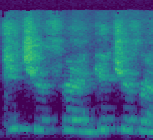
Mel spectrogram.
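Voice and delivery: play-acted angry screaming, very high, shrill crowd scream. Retelling how people in the taco line reacted: imitating people screaming. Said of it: "screaming at me".

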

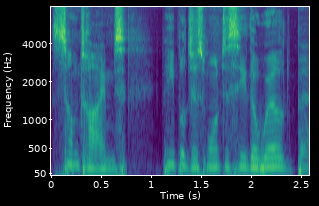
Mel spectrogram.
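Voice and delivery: put-on British accent. Asked to hear his Michael Caine, he does a Michael Caine impression. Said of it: "Let's hear your Michael Caine".

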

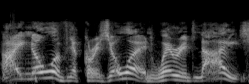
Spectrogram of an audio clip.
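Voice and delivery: put-on old-school video game creature voice. Imitating the character's other head turning to address the player: classic Rare game voice. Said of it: "it's classic Rare voice".

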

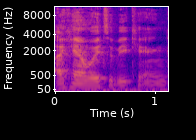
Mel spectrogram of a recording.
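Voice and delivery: normal talking voice

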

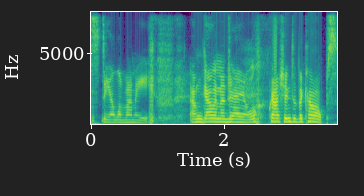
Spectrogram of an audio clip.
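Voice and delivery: menacing cat-like voice.

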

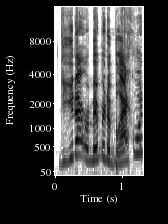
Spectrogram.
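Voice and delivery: high, fast, laughing, mocking delivery.

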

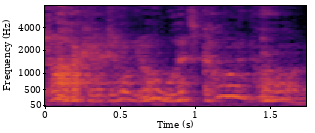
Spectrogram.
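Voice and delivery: frightened voice, fearful and lost. Telling the doctor in a scene that nothing makes sense: acting scared. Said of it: "I'm so scared".

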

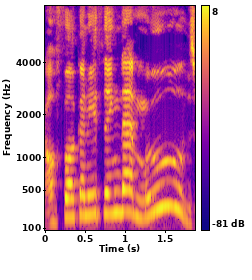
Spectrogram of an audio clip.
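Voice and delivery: acted Northern English accent, yelled out high. Describing a scene where a character yells, yelling as Northern English Jay. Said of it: "Northern English like version of Jay ... yelling".

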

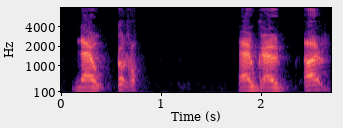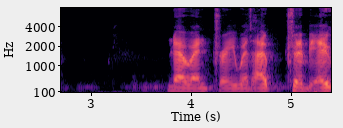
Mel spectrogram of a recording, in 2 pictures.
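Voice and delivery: loud, croaking frog voice, belching at line ends. Reading a story, narrator voices an unseen speaker in a croaking froglike voice. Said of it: "A voice croaked, suddenly ending each statement with something between a belch and the croak of a frog".

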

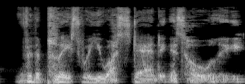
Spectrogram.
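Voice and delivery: best low, booming angel voice.

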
